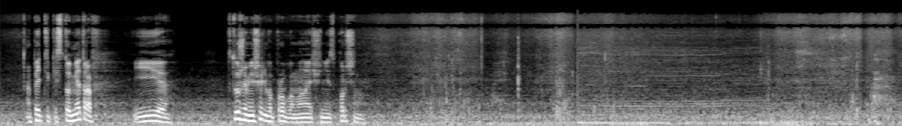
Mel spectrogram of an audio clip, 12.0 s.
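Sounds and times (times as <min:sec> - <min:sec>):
car engine idling: 0:04.7 - 0:12.0
low hum: 0:06.4 - 0:12.0.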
